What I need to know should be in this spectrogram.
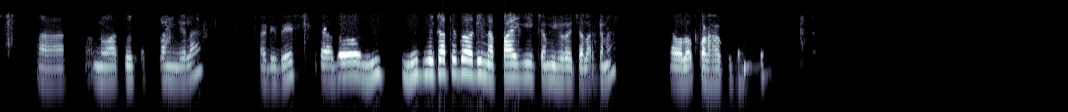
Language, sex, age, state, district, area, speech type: Santali, male, 18-30, West Bengal, Bankura, rural, conversation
